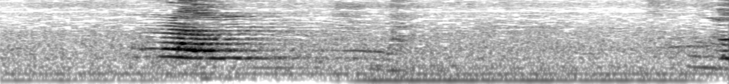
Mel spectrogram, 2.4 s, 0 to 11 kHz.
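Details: Female kitten about 7.5 months old, born indoors with her mother, which has been meowing loudly for seven to eight days, is timid and pulls back when touched. One clear drawn-out meow early on, then a fainter one, over a steady electrical hum.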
